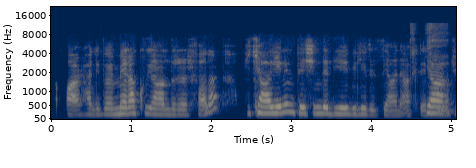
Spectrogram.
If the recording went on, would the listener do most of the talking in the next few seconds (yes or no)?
yes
